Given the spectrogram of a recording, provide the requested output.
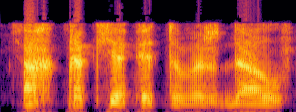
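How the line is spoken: Laughing. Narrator (Russian): смеясь, обращается офицер к барону

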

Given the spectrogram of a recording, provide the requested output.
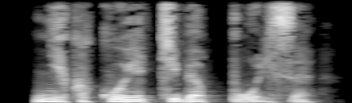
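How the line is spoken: Irritated hiss. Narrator (Russian): раздраженно прошипела Фиса

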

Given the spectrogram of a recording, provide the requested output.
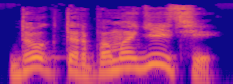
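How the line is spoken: Shout. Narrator (Russian): крикнул капитан Рид

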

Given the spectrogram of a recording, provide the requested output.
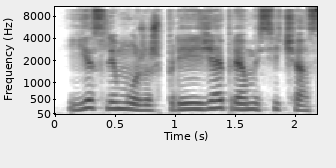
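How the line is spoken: Plain. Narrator (Russian): сказала Лайма

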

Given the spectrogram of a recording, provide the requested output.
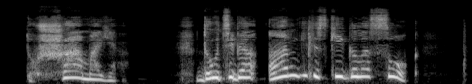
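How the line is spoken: Exclaiming. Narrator (Russian): воскликнула мадемуазель Диана

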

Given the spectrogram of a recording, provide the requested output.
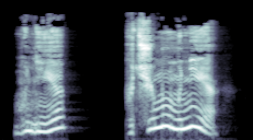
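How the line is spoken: Frightened question. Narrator (Russian): уточнила я испуганно

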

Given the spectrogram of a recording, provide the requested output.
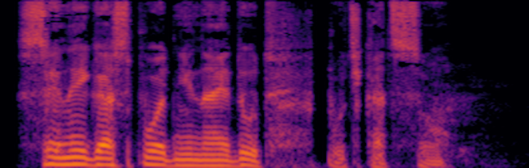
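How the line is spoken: Sighing. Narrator (Russian): вздохнул Филарет

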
